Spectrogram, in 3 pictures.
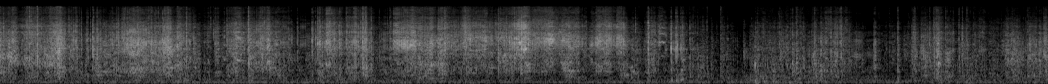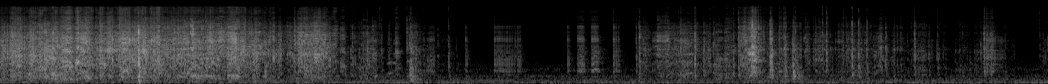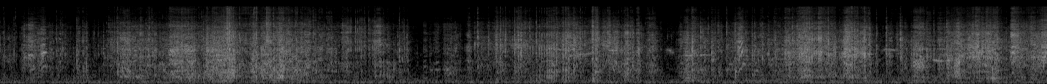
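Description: Inflated latex modelling balloons rubbing against each other and against hands as the legs of a balloon sculpture are adjusted, in irregular stretches with a couple of brief quieter gaps past the middle.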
